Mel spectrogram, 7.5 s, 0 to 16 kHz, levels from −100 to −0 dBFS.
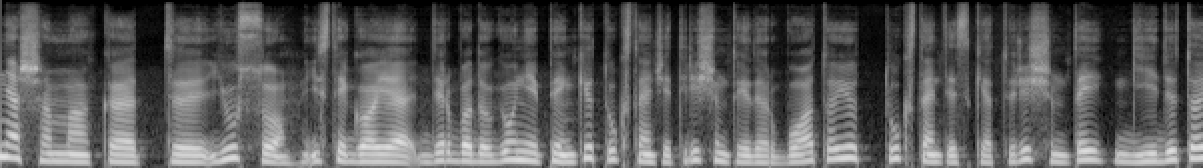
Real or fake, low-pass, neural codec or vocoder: fake; 14.4 kHz; autoencoder, 48 kHz, 128 numbers a frame, DAC-VAE, trained on Japanese speech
